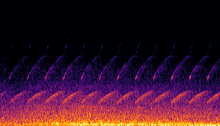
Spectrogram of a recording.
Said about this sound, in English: You hear that? How can you hear anything over that alarm?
